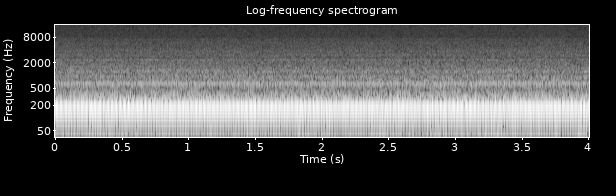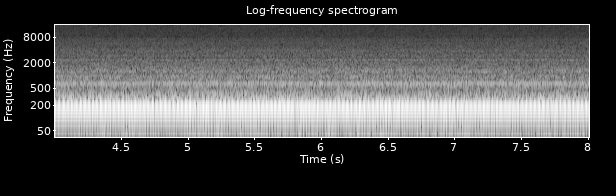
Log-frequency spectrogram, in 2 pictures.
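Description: A steady low hum with a faint higher steady tone above it, unchanging throughout; no drawing or paper sounds stand out.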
